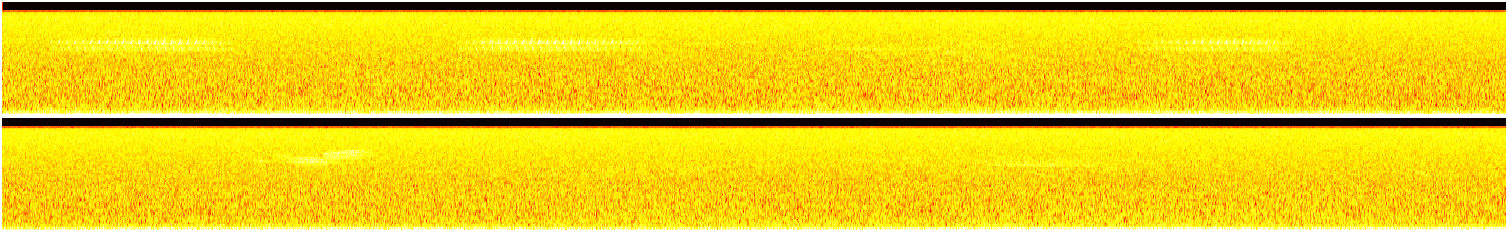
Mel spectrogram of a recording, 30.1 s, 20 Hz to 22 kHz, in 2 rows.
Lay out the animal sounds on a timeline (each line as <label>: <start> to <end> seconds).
Dark-eyed Junco (Junco hyemalis): 0.3 to 2.4 seconds
Dark-eyed Junco (Junco hyemalis): 4.4 to 6.4 seconds
Dark-eyed Junco (Junco hyemalis): 11.2 to 12.9 seconds
Black-throated Blue Warbler (Setophaga caerulescens): 17.3 to 18.7 seconds
Winter Wren (Troglodytes hiemalis): 24.6 to 26.0 seconds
